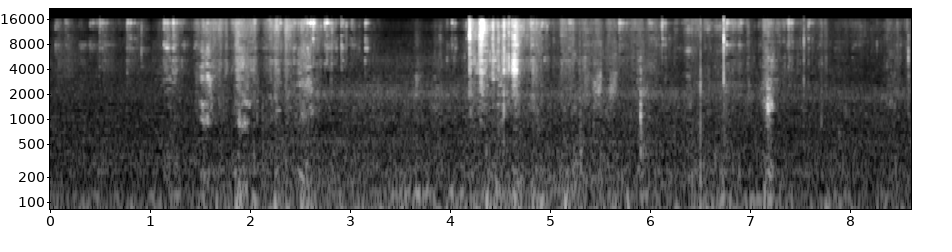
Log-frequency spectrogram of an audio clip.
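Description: An American Bulldog moving and sniffing in grass, making scattered short rustles and clicks, with a louder burst of rustling about four seconds in.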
